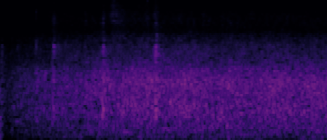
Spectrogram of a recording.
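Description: A crowd applauding, a steady wash of clapping that swells in just after the start, greeting a good payload fairing separation.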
